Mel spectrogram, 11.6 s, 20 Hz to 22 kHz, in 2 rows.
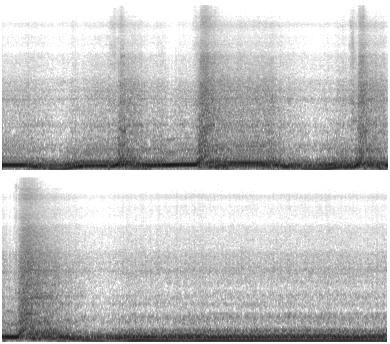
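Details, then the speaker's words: Ford 302 V8 with Lunati Voodoo flat-tappet cam on a stand, headers and Cherry Bomb Vortex mufflers, after replacing a bad lifter with faulty metering plate: four clean revs settling to steady idle; lifter tick gone. "i hope that sounds as good to you guys as it does to me because uh as you all know we have chased a few gremlins on this engine and but it really sounds good"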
